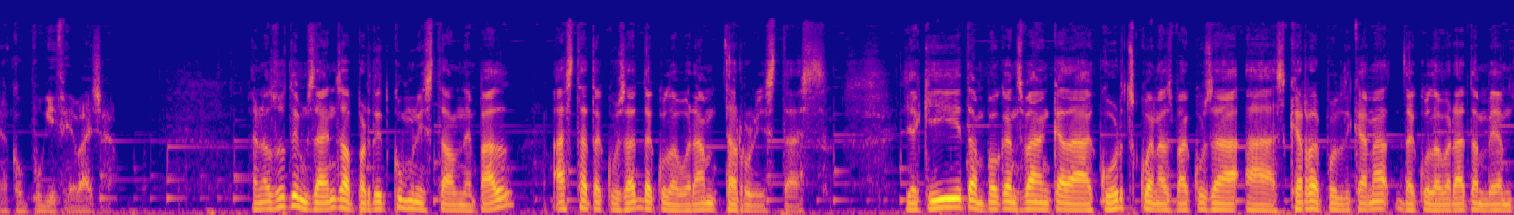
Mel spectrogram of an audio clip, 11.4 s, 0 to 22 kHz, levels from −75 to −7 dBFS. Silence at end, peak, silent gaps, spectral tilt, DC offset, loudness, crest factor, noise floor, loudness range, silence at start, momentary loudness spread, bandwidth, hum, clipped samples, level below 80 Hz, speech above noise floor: 0 s; -2 dBFS; none; -6 dB/octave; under 0.1%; -19 LUFS; 18 dB; -41 dBFS; 4 LU; 0 s; 13 LU; 15 kHz; none; under 0.1%; -44 dBFS; 22 dB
